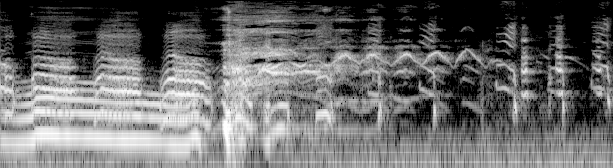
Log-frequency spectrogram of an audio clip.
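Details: Cocker Spaniel puppy howling for the first time indoors: a steady, drawn-out tone with rich overtones held for about a second and a half, then breaking into wavering, higher cries while a woman exclaims excitedly.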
